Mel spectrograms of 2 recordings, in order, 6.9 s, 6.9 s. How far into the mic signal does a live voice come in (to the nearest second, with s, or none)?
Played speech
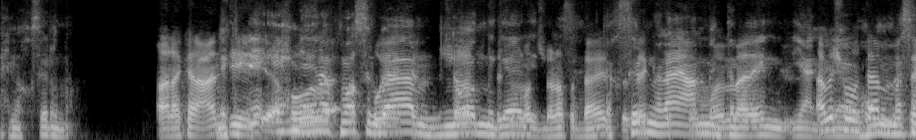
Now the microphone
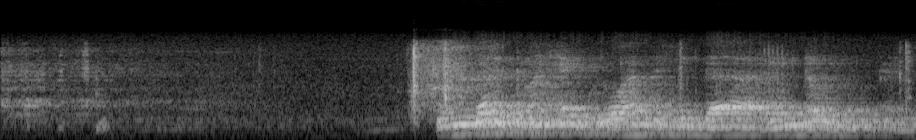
3 s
